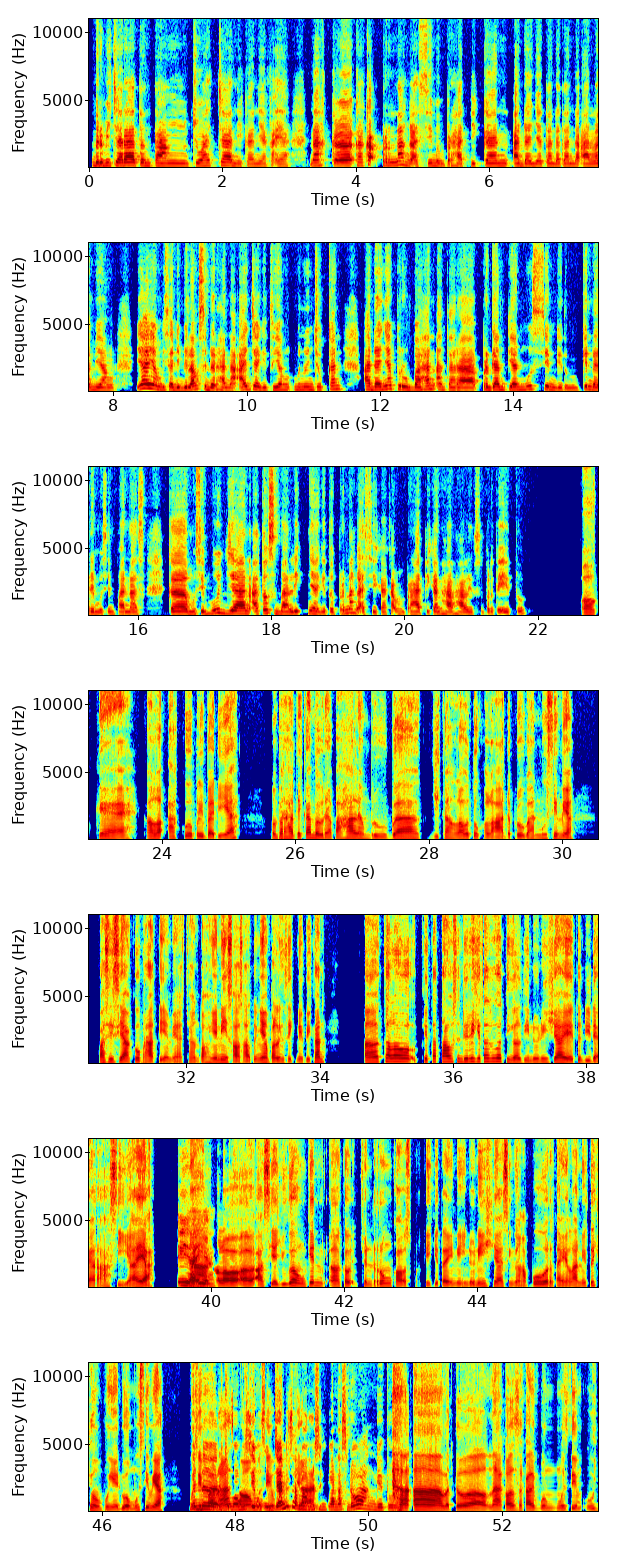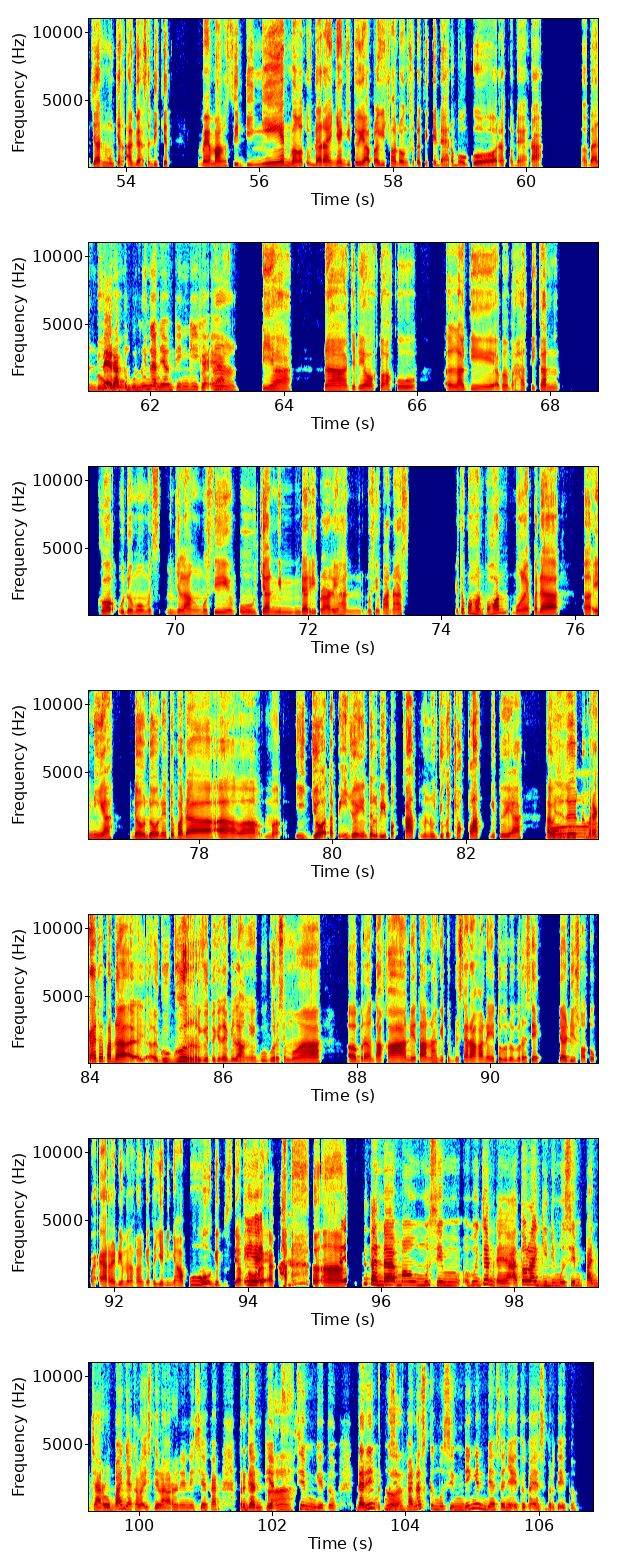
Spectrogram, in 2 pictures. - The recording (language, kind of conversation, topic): Indonesian, podcast, Apa saja tanda alam sederhana yang menunjukkan musim akan segera berubah?
- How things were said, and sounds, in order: laughing while speaking: "heeh"; "peralihan" said as "pelarihan"; tapping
